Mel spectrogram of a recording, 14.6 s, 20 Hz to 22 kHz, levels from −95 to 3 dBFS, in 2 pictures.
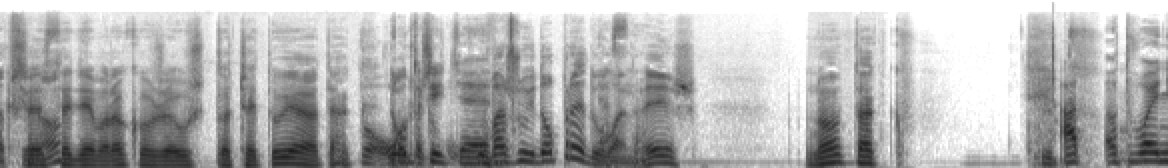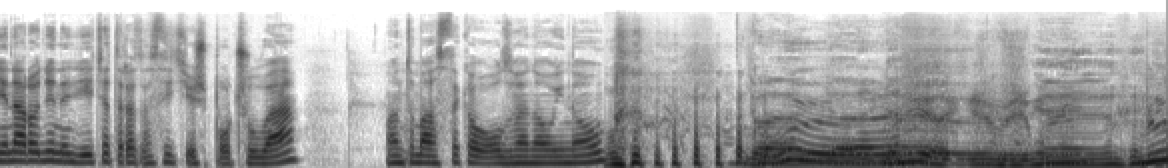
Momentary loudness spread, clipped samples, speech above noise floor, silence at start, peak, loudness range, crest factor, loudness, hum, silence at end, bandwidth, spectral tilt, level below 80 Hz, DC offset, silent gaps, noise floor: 9 LU; under 0.1%; 43 dB; 0 s; -2 dBFS; 6 LU; 14 dB; -16 LUFS; none; 0 s; 14.5 kHz; -7 dB/octave; -50 dBFS; under 0.1%; none; -58 dBFS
